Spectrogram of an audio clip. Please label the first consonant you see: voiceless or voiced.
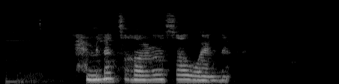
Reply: voiceless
